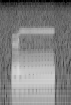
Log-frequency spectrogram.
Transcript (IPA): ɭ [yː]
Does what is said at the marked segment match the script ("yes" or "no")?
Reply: yes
